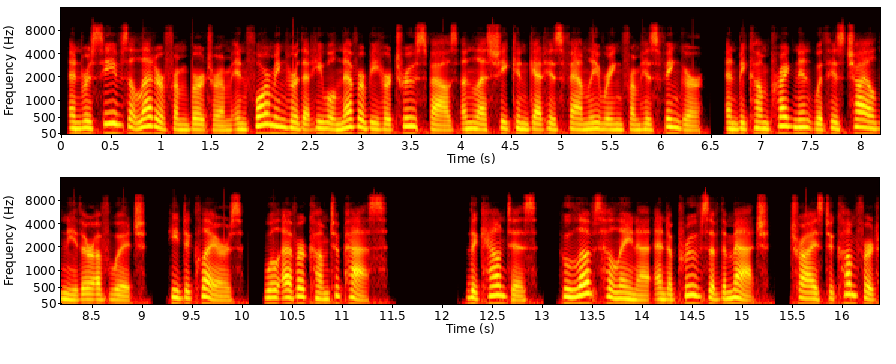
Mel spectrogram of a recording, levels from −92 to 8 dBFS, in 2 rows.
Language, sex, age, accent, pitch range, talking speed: English, female, 40-59, American, 150-215 Hz, 200 wpm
